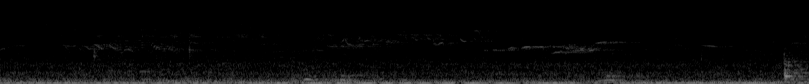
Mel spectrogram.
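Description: Faint small-bird chirps, several short sliding calls a few seconds apart, over a steady low background rumble.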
